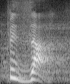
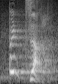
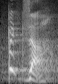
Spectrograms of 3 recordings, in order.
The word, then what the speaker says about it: pizza: wrong we usually say pizza do not spell as per the spelling it is italian word and the first z in the spelling has t sound t so the correct pronunciation is pizza pizza meal is incomplete without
